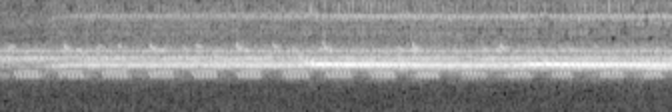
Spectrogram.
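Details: High ringing song of bell crickets in grassland, a steady pulsed insect trill that swells into two brighter, louder bell-like bursts about a second apart, with other crickets singing behind.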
